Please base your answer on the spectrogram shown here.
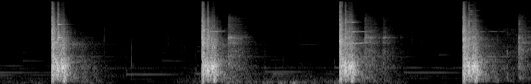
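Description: Bullets striking steel target plates during a pistol drop test with a Holosun 507 Comp red dot: four sharp, ringing metallic clangs spaced about a second apart, each decaying quickly to near silence.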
